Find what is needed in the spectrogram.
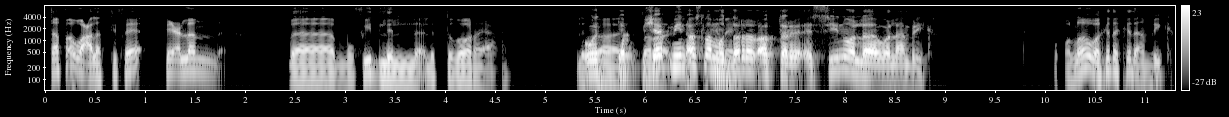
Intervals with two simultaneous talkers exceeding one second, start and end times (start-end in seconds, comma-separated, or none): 5.3-7.0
